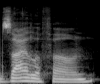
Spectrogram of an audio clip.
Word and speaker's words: xylophone: Letter X says z in xylophone and xenophobe.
